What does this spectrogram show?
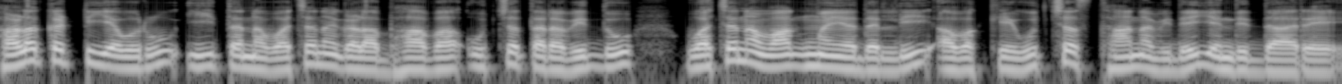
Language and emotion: Kannada, neutral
